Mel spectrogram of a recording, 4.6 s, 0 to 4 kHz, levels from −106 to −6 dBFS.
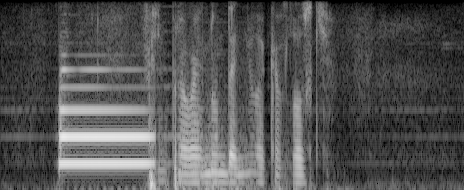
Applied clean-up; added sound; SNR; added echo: neural separator model SepFormer WHAM!.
